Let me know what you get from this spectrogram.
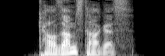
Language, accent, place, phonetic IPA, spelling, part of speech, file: German, Germany, Berlin, [kaːɐ̯ˈzamstaːɡəs], Karsamstages, noun, De-Karsamstages.ogg
- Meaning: genitive singular of Karsamstag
